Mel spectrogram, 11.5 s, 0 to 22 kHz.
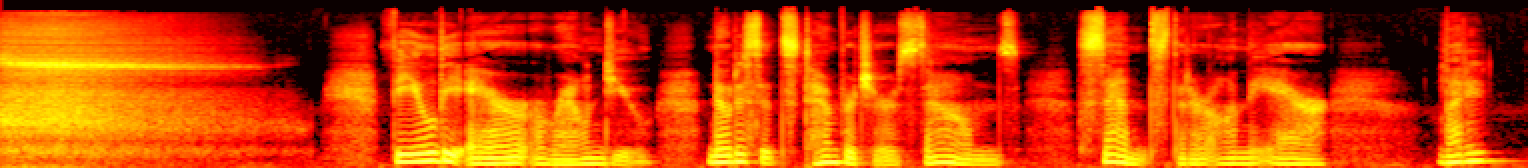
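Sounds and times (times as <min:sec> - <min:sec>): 
person exhaling through the mouth during a guided breathing exercise: 0:00.0 - 0:02.8
speech: 0:03.0 - 0:10.2, 0:10.8 - 0:11.3.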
